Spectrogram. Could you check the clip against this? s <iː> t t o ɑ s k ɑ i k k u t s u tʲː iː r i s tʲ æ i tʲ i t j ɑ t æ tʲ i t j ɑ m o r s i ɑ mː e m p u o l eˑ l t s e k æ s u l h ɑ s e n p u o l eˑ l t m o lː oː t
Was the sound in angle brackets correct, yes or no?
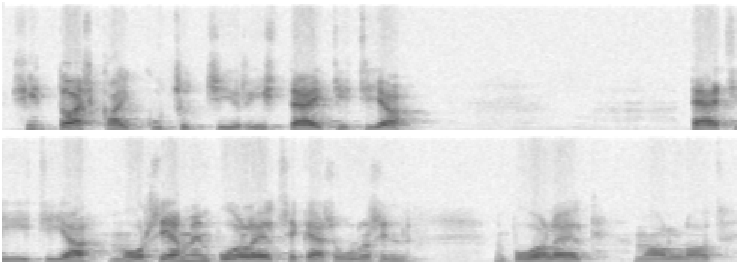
no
